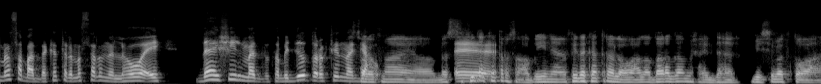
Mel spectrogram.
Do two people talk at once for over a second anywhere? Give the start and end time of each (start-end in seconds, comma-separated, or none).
none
